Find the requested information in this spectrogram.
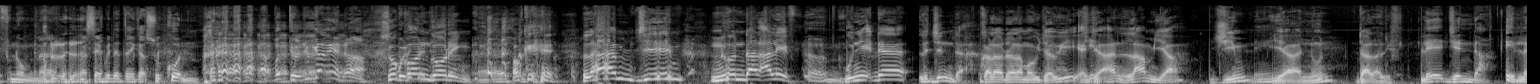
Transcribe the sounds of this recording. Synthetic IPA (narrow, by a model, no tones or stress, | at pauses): fnɔmsajabədat̪aikaʔsukʊn | bət̪ʊld͡ʒuɡaʔkanasukɔnɡoɾɪŋokelamd͡ʒimnʊndalalɪfbuɲiʔdələd͡ʒənda̰kalawdalamawid͡ʒawiʔa̰d͡ʒaʔanlamja | d͡ʒimjanundala̰lḭfled͡ʒənda̰l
